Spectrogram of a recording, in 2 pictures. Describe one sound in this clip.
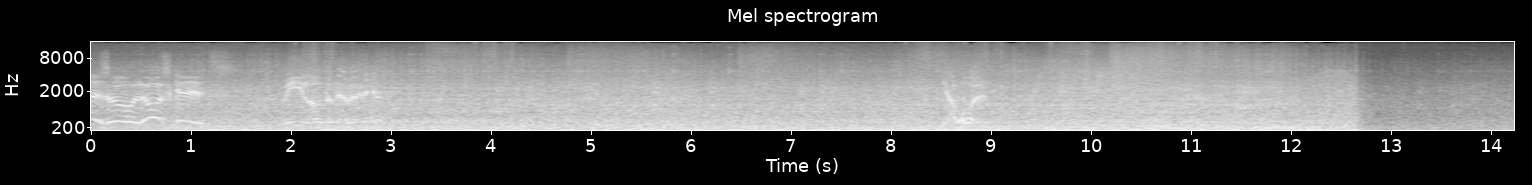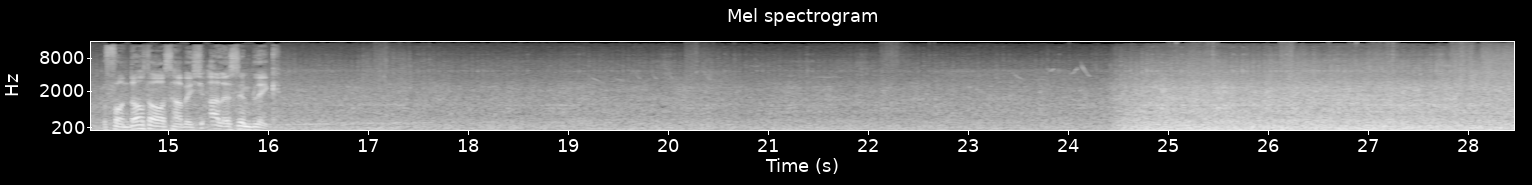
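Tank engines rumble and clank steadily.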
